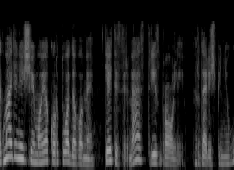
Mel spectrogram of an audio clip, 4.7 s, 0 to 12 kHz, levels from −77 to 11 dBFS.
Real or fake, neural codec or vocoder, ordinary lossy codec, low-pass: real; none; AAC, 32 kbps; 7.2 kHz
